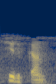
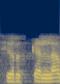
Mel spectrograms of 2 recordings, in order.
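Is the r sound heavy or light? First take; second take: light; heavy. First: The r is light and thin. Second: The r is heavy and thick. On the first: The speaker calls it right. "പക്ഷെ അറബിയിൽ നിന്നാണ് ഷിർക്കാണ്" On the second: The speaker calls it wrong. "മലയാളത്തിൽ നമ്മൾ ഷിർക്ക് എന്ന് പറയും"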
